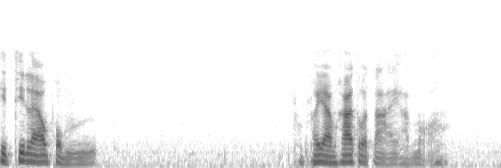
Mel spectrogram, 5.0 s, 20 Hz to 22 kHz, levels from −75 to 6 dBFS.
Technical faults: none

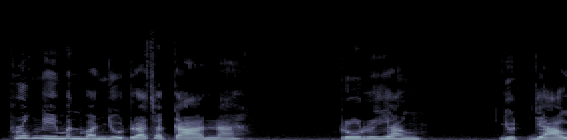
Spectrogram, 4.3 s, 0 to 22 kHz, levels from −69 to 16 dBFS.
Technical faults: none

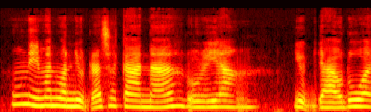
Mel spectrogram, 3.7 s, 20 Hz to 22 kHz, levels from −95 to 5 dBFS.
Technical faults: short stall from a late packet

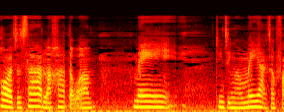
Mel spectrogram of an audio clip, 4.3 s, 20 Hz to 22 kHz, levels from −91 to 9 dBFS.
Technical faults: HE-AAC compression

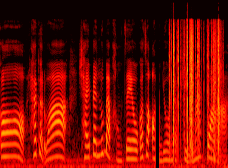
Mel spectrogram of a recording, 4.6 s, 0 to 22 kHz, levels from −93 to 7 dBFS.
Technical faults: digital broadcast dropout; cable scratch noise

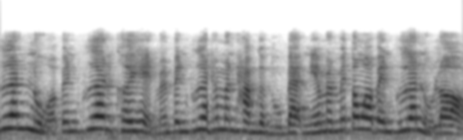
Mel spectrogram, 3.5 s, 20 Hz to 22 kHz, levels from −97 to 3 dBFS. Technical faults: skip ahead; jitter buffer speed-up

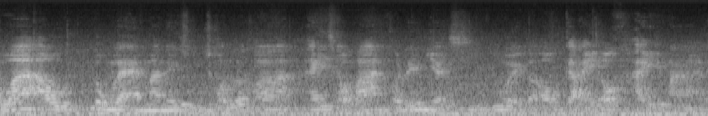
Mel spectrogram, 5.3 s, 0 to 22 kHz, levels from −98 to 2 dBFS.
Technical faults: none

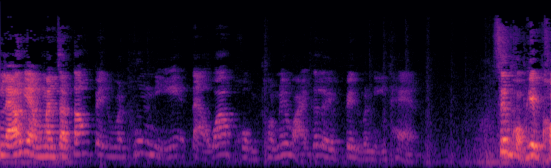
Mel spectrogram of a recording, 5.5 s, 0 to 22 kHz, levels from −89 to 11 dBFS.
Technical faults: automatic gain rising

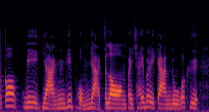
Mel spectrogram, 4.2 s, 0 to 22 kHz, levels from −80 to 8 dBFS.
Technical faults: damaged data in a compressed stream

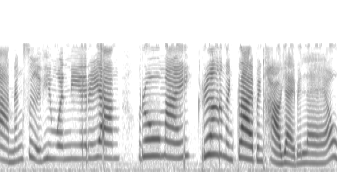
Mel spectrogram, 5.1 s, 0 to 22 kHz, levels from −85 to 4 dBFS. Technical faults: overlapping chunks; unconcealed Bluetooth headset packet loss

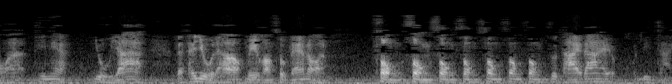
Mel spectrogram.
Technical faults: transcoding between lossy codecs

